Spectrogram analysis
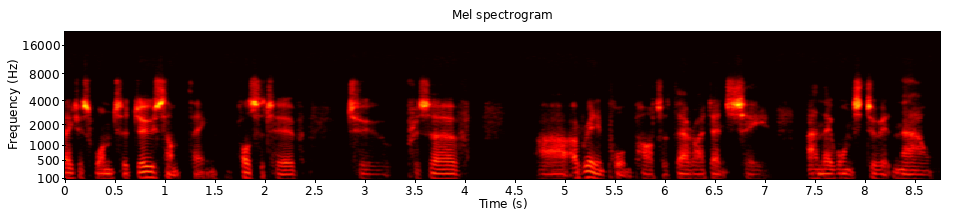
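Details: Dysarthria (slurred speech) in a man who uses a speech-captioning app, heard after the captioning was switched on.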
